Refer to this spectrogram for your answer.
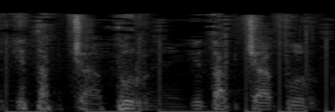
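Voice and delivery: low, very soft murmur; hushed onlooker aside. Retold or imitated. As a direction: imitate onlookers murmuring to each other. Onlookers remarking among themselves.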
